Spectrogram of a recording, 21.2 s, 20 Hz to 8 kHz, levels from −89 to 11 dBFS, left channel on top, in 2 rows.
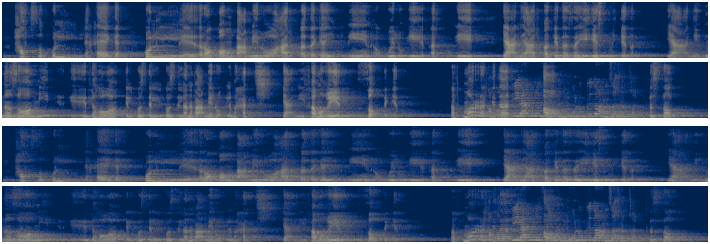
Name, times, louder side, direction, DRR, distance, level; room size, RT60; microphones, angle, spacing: voice 1, 0.2-1.8 2.1-7.1 7.5-9.4 10.0-11.3 11.6-16.2 16.4-16.5 17.3-18.2 18.7-18.9 20.3-20.6, left 5 dB, 90° left, 10 dB, 0.4 m, -34 dB
voice 2, 10.4-11.0 18.2-20.2, equal, 55° right, 0 dB, 1.2 m, -37 dB
8.0 x 6.8 x 3.8 m, 2.1 s
head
